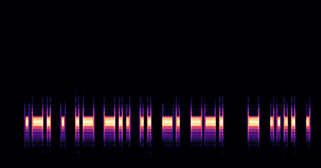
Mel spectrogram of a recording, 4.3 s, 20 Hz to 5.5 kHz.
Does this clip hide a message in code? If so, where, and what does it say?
Yes: Morse code from 0.3 to 4.1 s, heard as a keyed tone, about 25 wpm, 600 Hz. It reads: READING THE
